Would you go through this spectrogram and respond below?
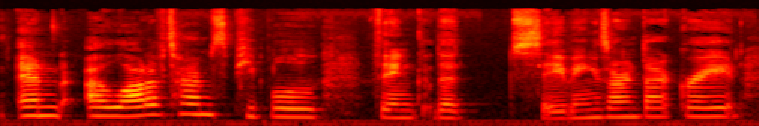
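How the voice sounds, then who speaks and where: A woman's voice: fairly high pitch, moderate pace. Giggly young woman co-hosting a podcast. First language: Cantonese. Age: young adult. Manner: chatty, giggly, swears casually. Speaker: podcast co-host. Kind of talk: casual chat.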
